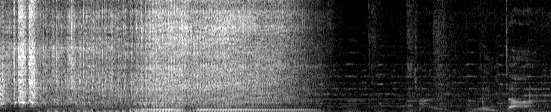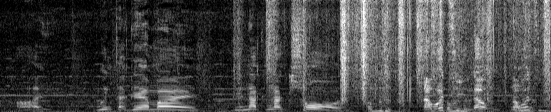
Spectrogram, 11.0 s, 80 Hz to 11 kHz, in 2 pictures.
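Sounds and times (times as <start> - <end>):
engine revving: 0.0 - 3.3.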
